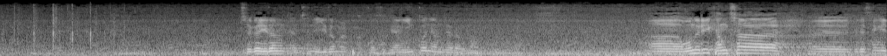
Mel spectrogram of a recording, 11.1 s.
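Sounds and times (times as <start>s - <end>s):
audience applause: 0.0s - 1.7s
speech: 3.0s - 6.3s, 8.1s - 11.0s.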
